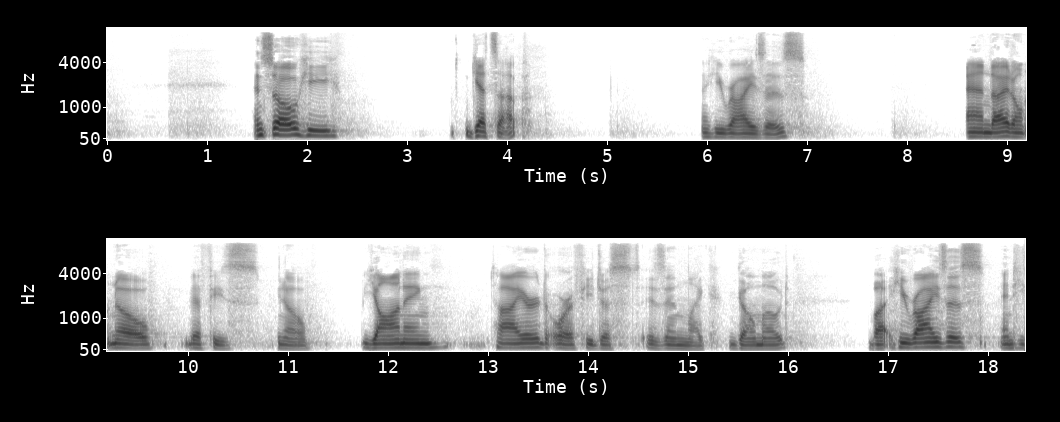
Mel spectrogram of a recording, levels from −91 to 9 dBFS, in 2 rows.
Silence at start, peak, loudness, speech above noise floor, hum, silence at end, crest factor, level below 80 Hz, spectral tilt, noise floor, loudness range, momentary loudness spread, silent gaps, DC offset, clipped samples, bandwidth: 1.5 s; -4 dBFS; -22 LUFS; 61 dB; none; 0 s; 20 dB; -72 dBFS; -6.5 dB/octave; -82 dBFS; 7 LU; 16 LU; none; under 0.1%; under 0.1%; 10.5 kHz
